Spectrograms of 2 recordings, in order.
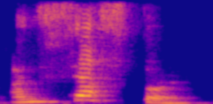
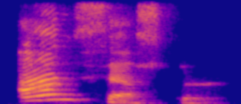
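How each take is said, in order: First: The stress is on the second syllable. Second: The stress is on the first syllable. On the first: The speaker calls it wrong. "That second syllable, that, that's not the correct way of pronouncing it" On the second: The speaker calls it right. "First syllable. So you read it ancestor"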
